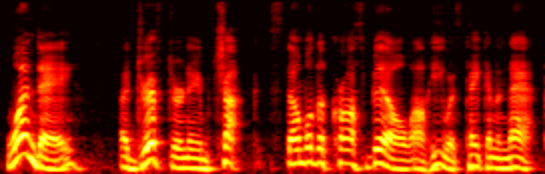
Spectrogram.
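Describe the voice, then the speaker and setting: A man reading a children's story aloud in an expressive way, with deliberate, dramatic emphasis. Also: mid-range voice, lo-fi sound. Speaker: storybook reader, site director at a children's center.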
